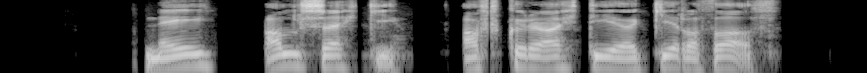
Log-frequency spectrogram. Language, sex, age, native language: Icelandic, male, 20-29, Icelandic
